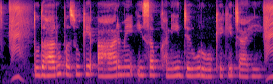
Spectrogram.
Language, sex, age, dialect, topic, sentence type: Bhojpuri, female, 18-24, Northern, agriculture, statement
